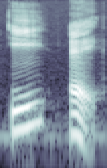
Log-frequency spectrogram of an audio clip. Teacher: Notice that the A is lower than the E?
